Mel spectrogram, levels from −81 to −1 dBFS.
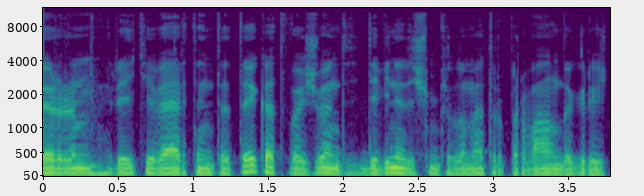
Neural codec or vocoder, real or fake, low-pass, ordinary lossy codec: none; real; 10.8 kHz; Opus, 64 kbps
